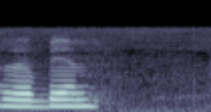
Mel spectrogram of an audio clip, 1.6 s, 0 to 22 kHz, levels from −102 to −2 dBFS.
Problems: none marked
